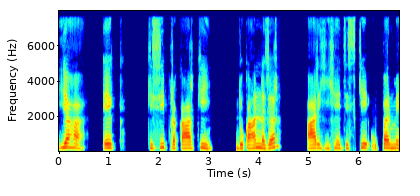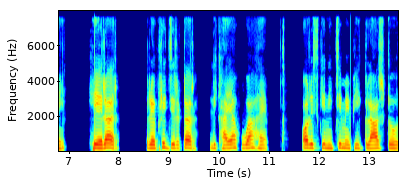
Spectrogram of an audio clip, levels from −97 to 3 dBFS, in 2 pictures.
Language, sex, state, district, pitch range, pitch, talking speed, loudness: Hindi, female, Chhattisgarh, Balrampur, 205-225 Hz, 215 Hz, 115 wpm, -19 LUFS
